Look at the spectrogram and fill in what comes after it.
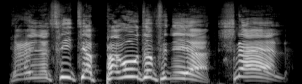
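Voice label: Medic move up, Russian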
